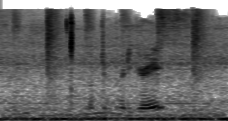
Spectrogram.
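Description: Steady low rumble of a car heard from inside the cabin, with a few faint voice fragments over it.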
